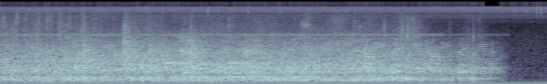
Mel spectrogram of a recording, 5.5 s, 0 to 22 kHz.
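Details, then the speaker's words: Simulated tinnitus at 40–45 dB, the level reached after treatment, down from 59 dB before: a faint steady high tone beneath cafeteria chatter and clatter. "ahora con el volumen que se lograba después del tratamiento los 40 y 45 decibeles esta sería la situación"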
